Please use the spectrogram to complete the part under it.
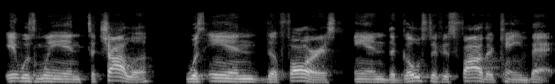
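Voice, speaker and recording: A male podcast host speaks reflectively, grows animated as he makes his points, and murmurs agreement while his guest talks. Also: mid-range voice, a little slow. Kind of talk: casual conversation.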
